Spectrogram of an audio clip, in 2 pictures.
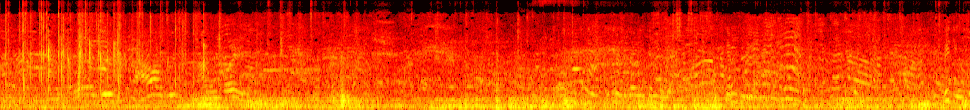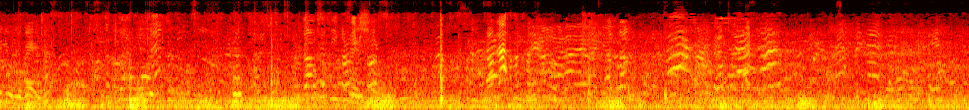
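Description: A crowd of children chatters and shouts loudly outdoors.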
